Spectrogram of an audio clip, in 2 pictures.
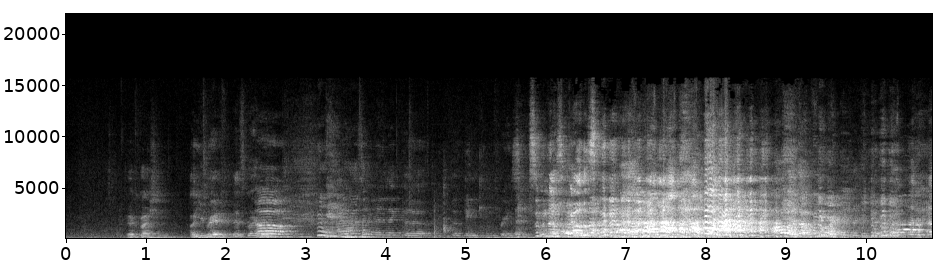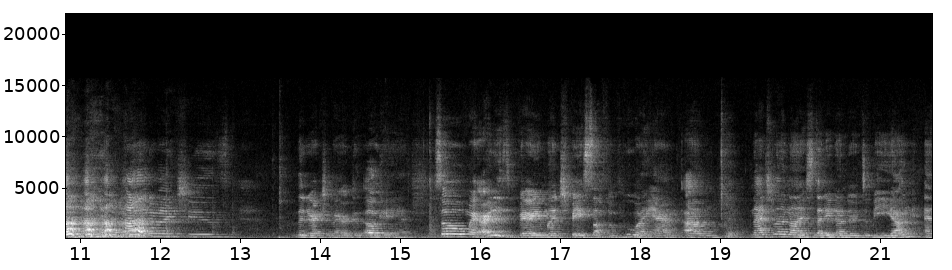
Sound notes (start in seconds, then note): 10.1 laughs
